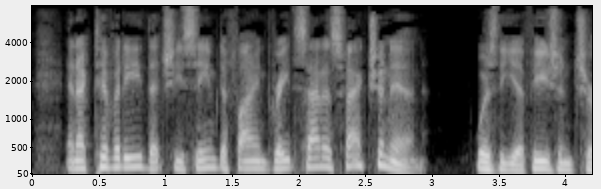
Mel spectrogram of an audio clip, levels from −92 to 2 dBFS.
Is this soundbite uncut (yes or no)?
no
